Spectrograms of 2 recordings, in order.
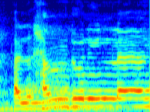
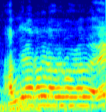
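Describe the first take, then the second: First: It is brisk but clearly articulated. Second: It is rushed and slurred together. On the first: The prayer is recited properly even when quick. The speaker calls it right. "Kalau mau baca cepat pun harus dengan hadar" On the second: The prayer is treated as a game to finish quickly. The speaker calls it wrong. "Itu bukan tarawih, itu mainan"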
